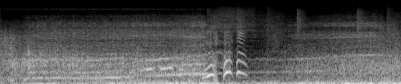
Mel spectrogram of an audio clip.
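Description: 72-volt electric go-kart motor (Sur Ron drive) whining, rising steadily in pitch as the kart accelerates, over a constant low rumble.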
